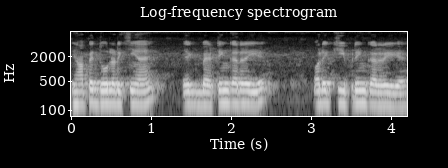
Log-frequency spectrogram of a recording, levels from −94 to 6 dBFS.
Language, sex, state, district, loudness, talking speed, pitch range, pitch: Hindi, male, Chhattisgarh, Balrampur, -13 LUFS, 230 wpm, 140-150 Hz, 145 Hz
